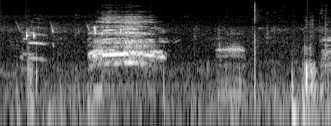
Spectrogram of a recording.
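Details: A pet white call duck gives one loud, drawn-out, nasal quack lasting about half a second, with a few shorter notes around it, as people talk in the background.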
